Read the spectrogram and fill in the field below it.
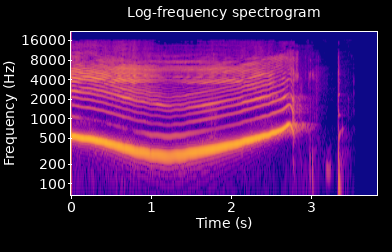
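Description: A single loud siren wail dips low and then swoops back up over about three seconds, stopping abruptly and followed by a few faint clicks and a soft pop.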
